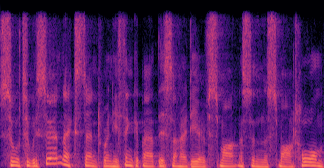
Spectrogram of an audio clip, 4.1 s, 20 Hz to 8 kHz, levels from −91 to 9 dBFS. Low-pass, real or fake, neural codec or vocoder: 7.2 kHz; real; none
